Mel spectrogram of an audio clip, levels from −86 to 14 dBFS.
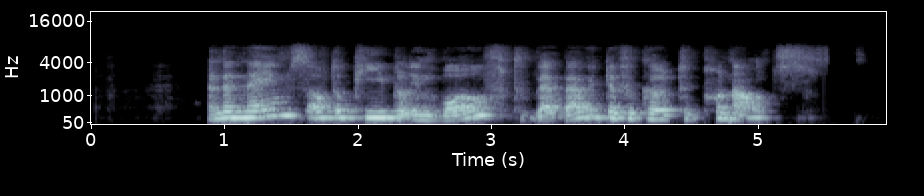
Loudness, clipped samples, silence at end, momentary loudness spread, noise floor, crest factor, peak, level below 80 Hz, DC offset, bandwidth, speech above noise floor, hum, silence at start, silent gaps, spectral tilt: -15 LUFS; under 0.1%; 0.55 s; 11 LU; -67 dBFS; 14 dB; -2 dBFS; -52 dBFS; under 0.1%; 7 kHz; 52 dB; none; 0.9 s; none; -8 dB/octave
